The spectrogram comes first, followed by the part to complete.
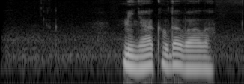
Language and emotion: Russian, neutral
